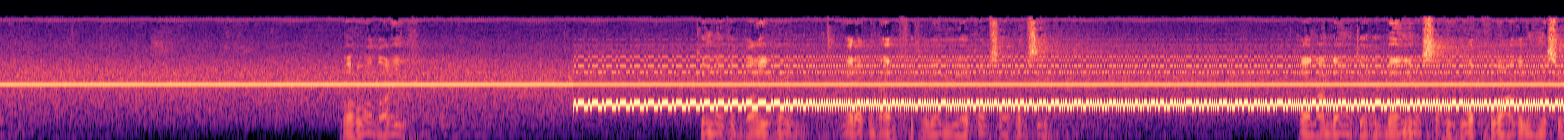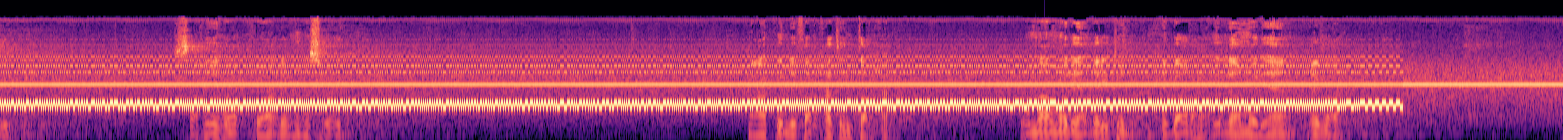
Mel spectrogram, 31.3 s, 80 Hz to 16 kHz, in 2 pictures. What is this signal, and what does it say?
NAVTEX (SITOR-B), 100 baud, 170 Hz shift, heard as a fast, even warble, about 1000 Hz centre, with a steady whistle near 1940 Hz. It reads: 03656 36393 71125 81458 52427 92451 98259 05439 73237 33534 97270 94138 74408 12904 40433 89309 87607 40573 07644 59868 28460 55529 39884 11658 04044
